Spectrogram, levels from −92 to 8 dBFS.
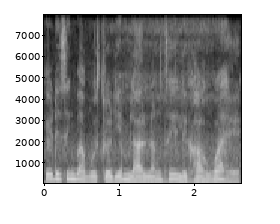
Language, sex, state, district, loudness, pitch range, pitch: Hindi, female, Uttar Pradesh, Lucknow, -16 LUFS, 175-225 Hz, 195 Hz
